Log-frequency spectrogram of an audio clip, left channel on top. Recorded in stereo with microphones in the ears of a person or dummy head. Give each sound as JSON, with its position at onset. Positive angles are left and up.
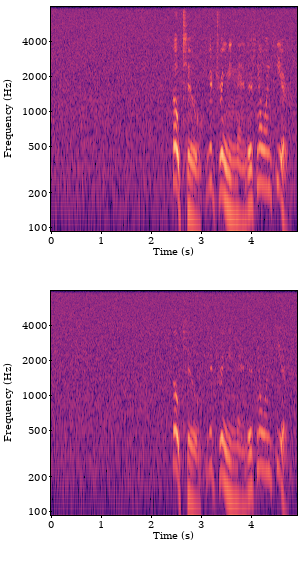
{"t": 2.4, "sound": "a man speaking", "side_deg": 40}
